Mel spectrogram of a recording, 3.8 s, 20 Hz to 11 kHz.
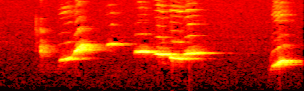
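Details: Congo grey parrot in Diebach near Hammelburg, 4 April 2012, giving a run of clear, tonal whistles, sliding up and down in pitch, with a final rising whistle after a short pause.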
